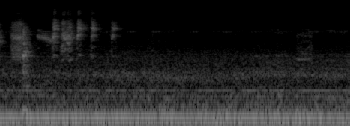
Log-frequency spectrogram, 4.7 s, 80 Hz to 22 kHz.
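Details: Baby common starling giving a warning call as a crow comes in to land, recorded 9 June 2023: a cluster of short, harsh, raspy broadband bursts in the first second and a half, then only a steady low hum.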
